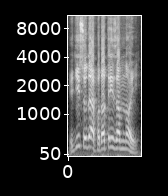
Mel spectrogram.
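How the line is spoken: Tearful shouting. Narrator (Russian): кричал он уже со слезами

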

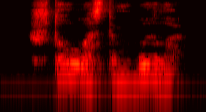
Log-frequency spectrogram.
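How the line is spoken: Hushed question. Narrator (Russian): вполголоса спросил он

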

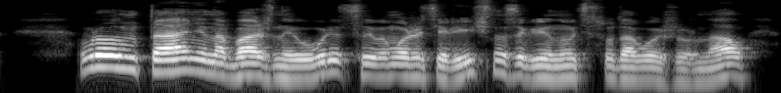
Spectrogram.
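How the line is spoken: Lazy drawl. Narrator (Russian): лениво протянул адмирал Кияк

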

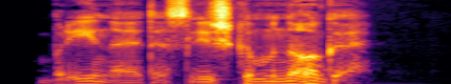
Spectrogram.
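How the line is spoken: Quiet. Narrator (Russian): тихо сказал Альфред Синкроф

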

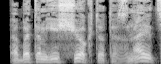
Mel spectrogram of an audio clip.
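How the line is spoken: Quiet question. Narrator (Russian): тихо спросил Зверев-старший

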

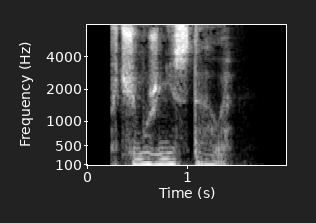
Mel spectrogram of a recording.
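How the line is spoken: Quiet question. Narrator (Russian): тихо спросил Рысюк

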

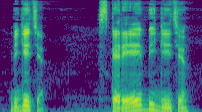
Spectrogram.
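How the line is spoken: Loud. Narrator (Russian): он громко сказал

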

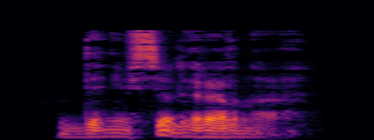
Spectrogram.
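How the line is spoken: Muttering aloud. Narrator (Russian): Пробормотал он вслух

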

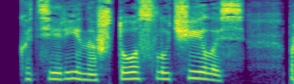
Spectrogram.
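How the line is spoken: Muffled mutter. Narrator (Russian): пробормотал мне в волосы

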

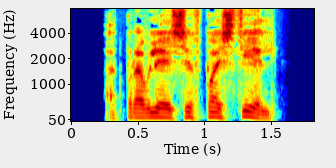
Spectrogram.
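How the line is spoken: Fearful, vicious shout. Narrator (Russian): прикрикнула, от страха голос ее стал окончательно злобным

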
